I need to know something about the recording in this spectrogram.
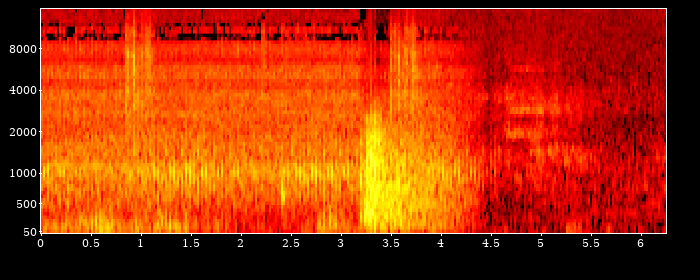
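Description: A distant explosion from shelling: a sudden loud blast about three seconds in that dies away over about a second, over a low rumbling background. The sound falls away to quiet a little after four seconds.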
